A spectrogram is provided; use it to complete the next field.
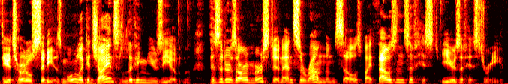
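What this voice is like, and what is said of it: Put-on narrator voice. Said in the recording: “I'm gonna pop in a narrator voice.”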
